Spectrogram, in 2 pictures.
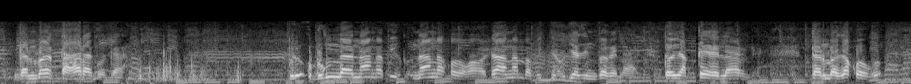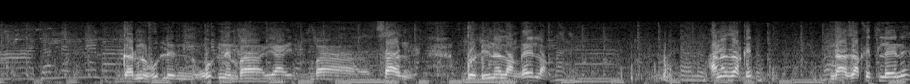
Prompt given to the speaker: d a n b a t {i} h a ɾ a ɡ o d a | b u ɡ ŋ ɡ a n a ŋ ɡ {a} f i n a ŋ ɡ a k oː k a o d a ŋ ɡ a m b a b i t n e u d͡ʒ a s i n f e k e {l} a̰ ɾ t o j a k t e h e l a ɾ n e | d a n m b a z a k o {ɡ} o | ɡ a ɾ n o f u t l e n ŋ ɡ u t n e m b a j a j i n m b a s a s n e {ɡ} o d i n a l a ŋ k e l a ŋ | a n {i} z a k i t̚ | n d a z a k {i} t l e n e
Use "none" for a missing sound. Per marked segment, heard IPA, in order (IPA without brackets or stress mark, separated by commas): a, a, l, ɡ, ɡ, a, i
